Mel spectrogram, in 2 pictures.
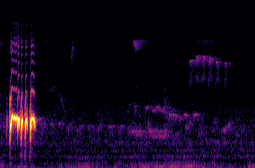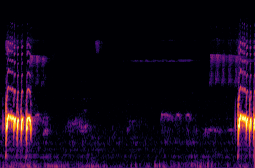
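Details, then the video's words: Lure call of a local zebra dove: brief rolling trills of soft cooing notes, three bursts spaced about five seconds apart, with faint high chirps from another bird in between. "Perkutut Lokal Bersuara Pikat"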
